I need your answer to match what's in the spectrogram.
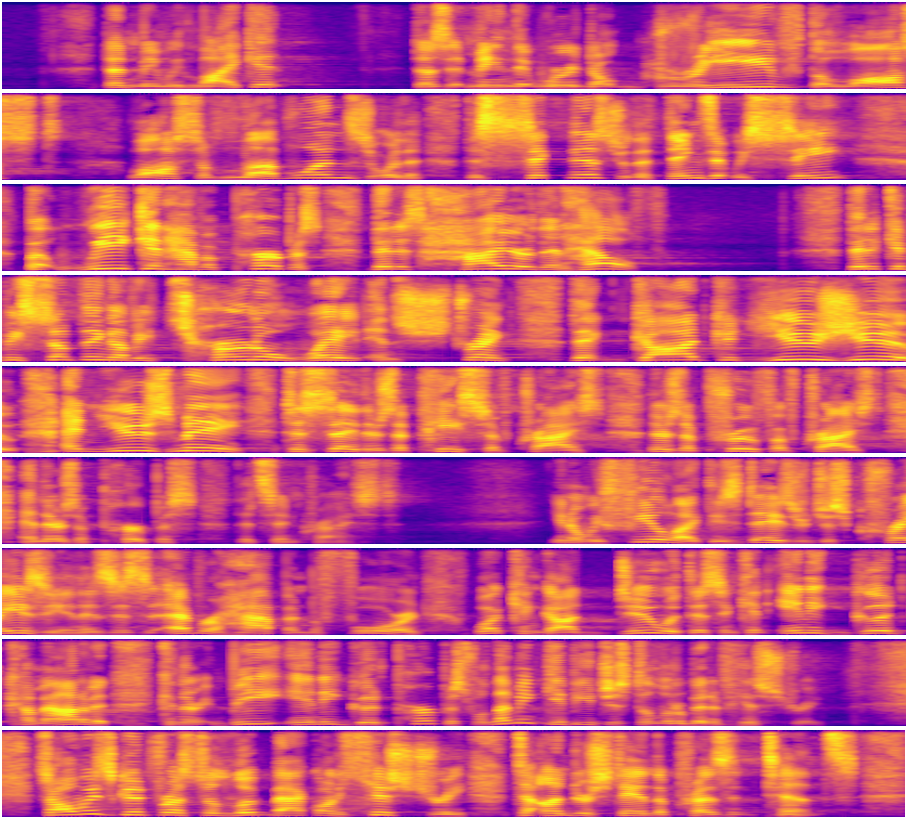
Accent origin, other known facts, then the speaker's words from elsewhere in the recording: Houston, Texas, United States; I picnicked there as a kid way back growing up in Houston and now with my family even.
